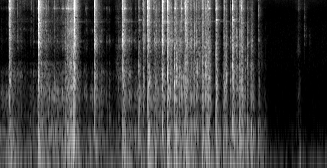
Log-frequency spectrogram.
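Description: Two Beyblade Burst spinning tops clacking against each other and rattling on a plastic stadium floor. Scattered sharp clacks build into a fast, dense clatter that stops suddenly about five seconds in as the tops lose spin and come to rest.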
